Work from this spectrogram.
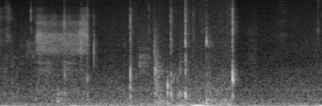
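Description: Keys clatter on a German-layout laptop keyboard during a conference talk, a quick run of light, close taps with a few firmer strokes over faint room hum.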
